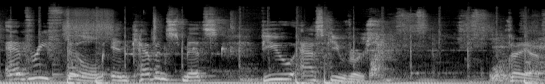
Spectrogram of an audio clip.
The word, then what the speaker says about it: View Askewverse: Name the 2 stoner characters who appear in every film in Kevin Smith's View Askewverse. Did I pronounce that correct, Cody? The View Askewverse.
